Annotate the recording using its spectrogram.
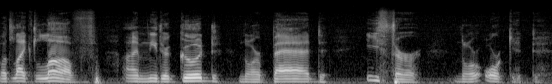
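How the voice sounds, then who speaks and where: In a very clean recording with a silent background, a man talks very slowly at a medium pitch with ordinary pitch variation. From Czech Republic. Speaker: poet. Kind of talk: poetry reading.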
